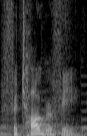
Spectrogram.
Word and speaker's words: photography: With this suffix, we stress the syllable immediately before it.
